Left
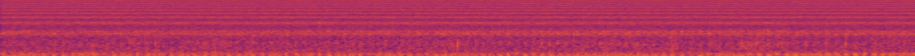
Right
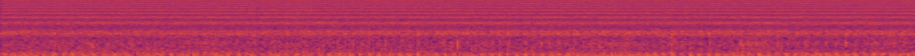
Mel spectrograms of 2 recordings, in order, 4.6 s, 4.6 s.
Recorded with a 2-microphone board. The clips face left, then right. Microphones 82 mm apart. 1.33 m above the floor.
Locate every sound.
Only background noise.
